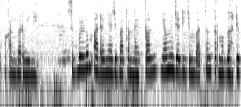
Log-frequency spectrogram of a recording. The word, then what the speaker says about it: Leighton: Referensi lain menyebut masyarakat Pekanbaru lebih akrab menyebut jembatan Siak ini sebagai jembatan Leton. Leton pelafalan simpel dari Leighton.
